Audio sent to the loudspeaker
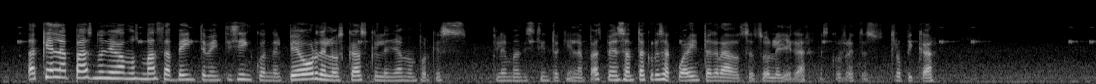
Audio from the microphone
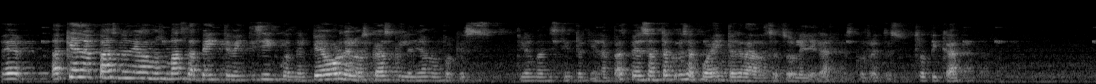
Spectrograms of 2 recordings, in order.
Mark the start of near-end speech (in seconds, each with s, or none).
none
